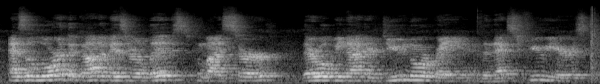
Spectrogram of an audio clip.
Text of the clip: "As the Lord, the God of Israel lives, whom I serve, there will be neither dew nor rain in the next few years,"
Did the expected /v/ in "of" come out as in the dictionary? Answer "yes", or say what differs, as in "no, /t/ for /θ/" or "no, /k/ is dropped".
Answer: yes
